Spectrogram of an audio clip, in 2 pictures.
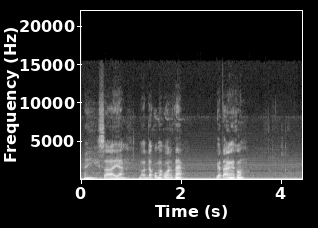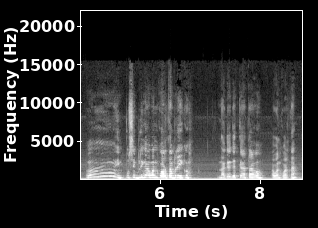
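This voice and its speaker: A man's voice: very high-pitched, huge pitch swings, measured pace, long pauses, slight background noise, exaggerated voice. A man with an Ilocano accent acting a brash, stubborn village farmer in a radio-style drama. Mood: pressing.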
